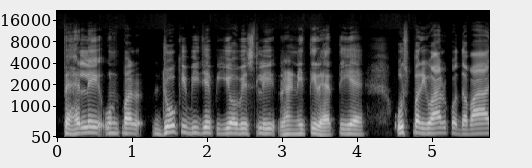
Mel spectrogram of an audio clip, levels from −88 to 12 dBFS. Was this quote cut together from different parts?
no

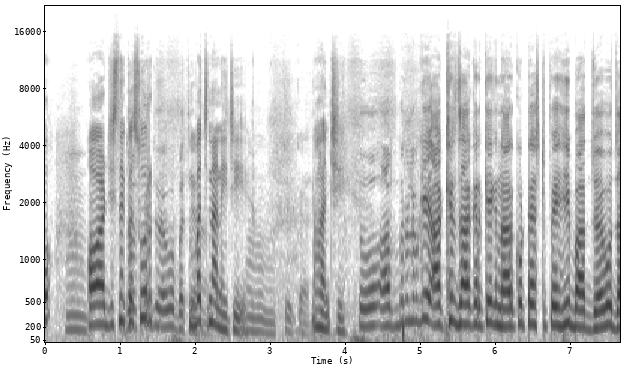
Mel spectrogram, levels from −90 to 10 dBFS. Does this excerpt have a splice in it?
no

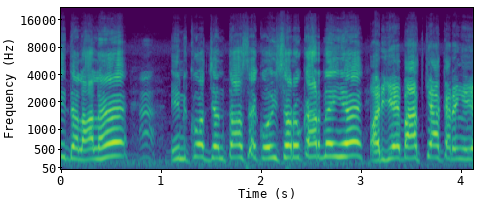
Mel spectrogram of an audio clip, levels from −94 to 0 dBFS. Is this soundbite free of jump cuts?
no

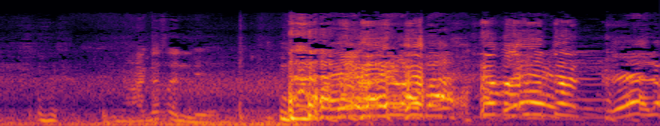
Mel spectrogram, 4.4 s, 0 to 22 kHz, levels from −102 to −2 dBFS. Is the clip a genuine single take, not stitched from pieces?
yes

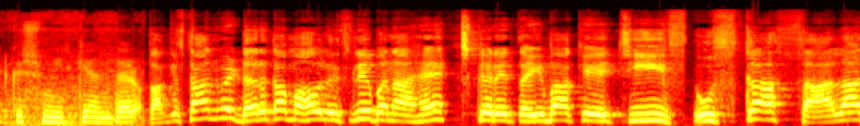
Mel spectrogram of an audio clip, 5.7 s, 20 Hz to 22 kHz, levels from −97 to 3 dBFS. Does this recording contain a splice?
yes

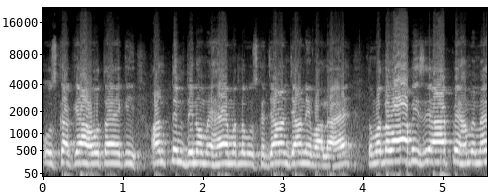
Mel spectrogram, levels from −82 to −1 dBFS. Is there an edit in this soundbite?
no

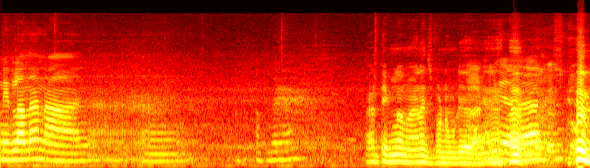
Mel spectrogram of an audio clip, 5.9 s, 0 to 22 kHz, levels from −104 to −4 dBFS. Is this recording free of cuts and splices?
yes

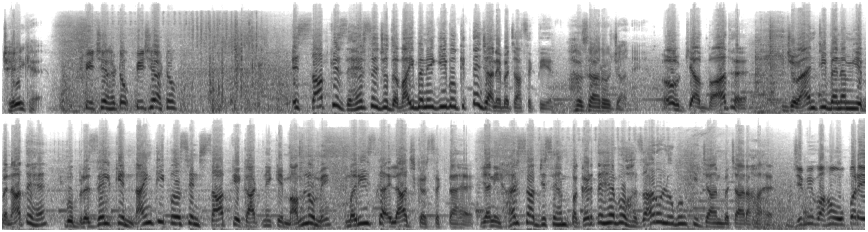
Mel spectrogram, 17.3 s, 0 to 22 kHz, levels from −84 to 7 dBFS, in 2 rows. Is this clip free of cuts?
yes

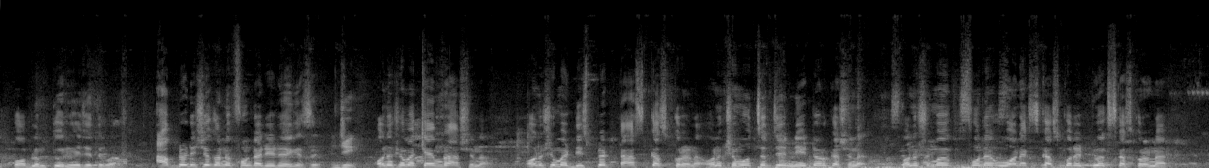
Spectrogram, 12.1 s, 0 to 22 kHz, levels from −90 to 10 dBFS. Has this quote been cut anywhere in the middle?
yes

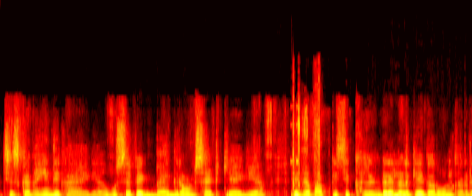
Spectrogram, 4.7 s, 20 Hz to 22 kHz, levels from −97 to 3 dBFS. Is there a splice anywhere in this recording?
yes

